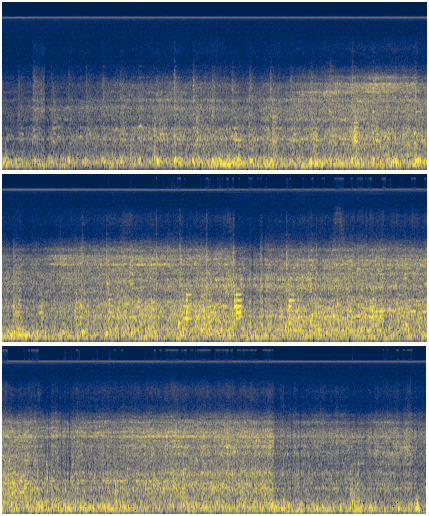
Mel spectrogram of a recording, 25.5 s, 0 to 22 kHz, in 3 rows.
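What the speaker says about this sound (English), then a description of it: "hauling a Pickering-bound train into the station" Locomotive 45428 hauling a Pickering-bound train into the station on a moorland heritage railway in North Yorkshire, a heavy rumbling roar that builds and holds steady as it draws near.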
